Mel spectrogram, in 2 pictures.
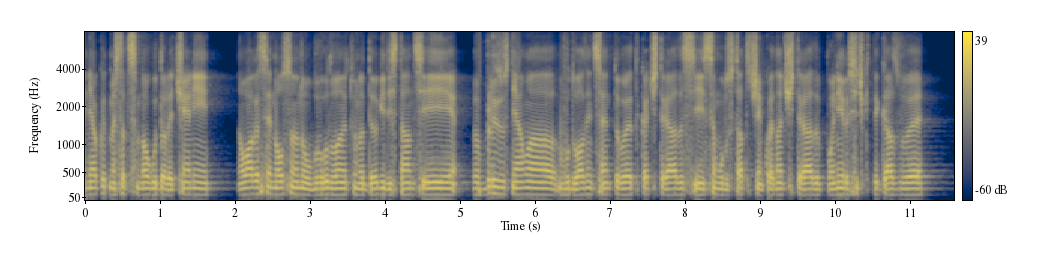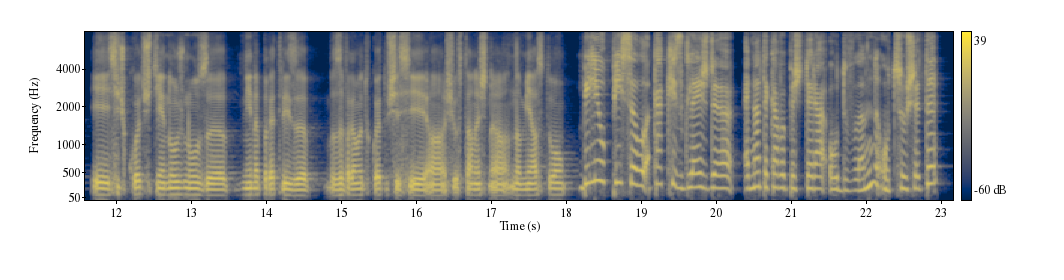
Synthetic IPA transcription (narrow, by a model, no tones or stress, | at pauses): nʲakoʊjʊt̪mɛst̪at̪ə̥sɐmnɔɡʊd̪ɐlɛt͡ʃɛni | nɐlˠaɡəsɛnɔsɐnɛnɐoboɾud̪vɐnɛt̪onɐd̪ɤlˠɡ̟id̪ist̪ant̪siː | vəvblizʊst̪nʲaməvod̪lˠaznit̪sɛnt̪ɾovɛt̪ɐ̥kat͡ʃɛ̥t̪ɾjavəd̪ɐsisɐmʊd̪ost̪at̪ə̥t͡ʃɛnkoɛt̪at͡ʃi̥ʃt̪ɾʲavəd̪ɐplˠɐniɾəsit͡ʃki̥t̪ɛɡazʊvɛ | ifsit͡ʃko̥kʊɛt̪ʊʃt̪iɛnuʒnozɐd̪ninɐpɾɛt̪ilizɐzɐvɾɛmɛt̪o̥koɛt̪ʊ̥ʃɛsiə̰ʃɛ̰o̰st̪anɛʃnɐ̰nɐmjast̪obiliopisəlˠkakizɡlɛʒd̪əɛd̪nat̪ɐkavəpɛʃt̪ɛɾaʔot̪vənot̪suʃət̪ə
